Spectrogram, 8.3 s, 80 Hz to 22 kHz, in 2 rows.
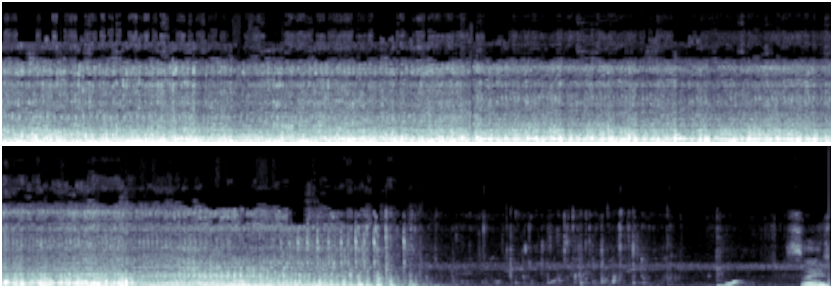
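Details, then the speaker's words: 1997 Johnson 6 hp outboard after clearing clogged tell-tale outlet: fast, even, buzzing drone before shutoff; idle very high in neutral, drops in gear, runs and shifts both gears. "running okay it's very high idled when it's in neutral but it goes down when you put it in gear"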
